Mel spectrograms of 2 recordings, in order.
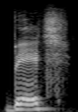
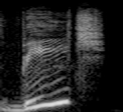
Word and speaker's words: beach: The similar word is bitch, right? – Yes, but you don't have that problem. Have you ever pronounced that wrong? – No. Because beach is same means in Japan, like beach.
